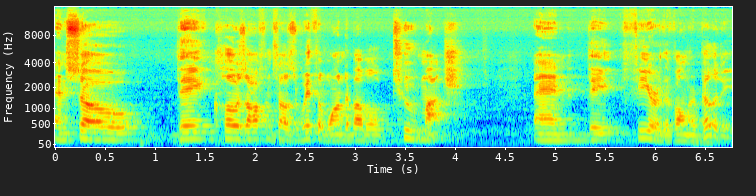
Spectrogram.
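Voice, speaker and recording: The voice shows ordinary pitch variation, with audible room echo. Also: man. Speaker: therapist. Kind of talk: panel discussion. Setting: convention stage with audience. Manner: loud.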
